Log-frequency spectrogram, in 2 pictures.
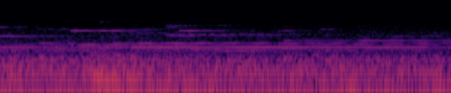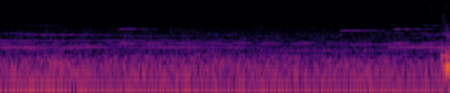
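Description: Faint ringing chime tones: several held notes at different pitches sounding one after another and overlapping, over a faint low hum.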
